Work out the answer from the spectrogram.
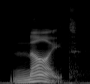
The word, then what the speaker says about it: night: And finally, we have the word night, N-I-G-H-T. So here we wrote G and H, but as we said, we don't pronounce it.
